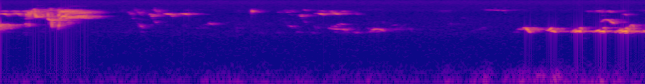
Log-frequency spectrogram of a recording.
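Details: Birdsong in a forest: a burst of high, scratchy twittering opens, then sparse faint chirps, ending with a steady run of rapid, evenly repeated notes.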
